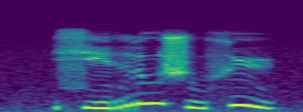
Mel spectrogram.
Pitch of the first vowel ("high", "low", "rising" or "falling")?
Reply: low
